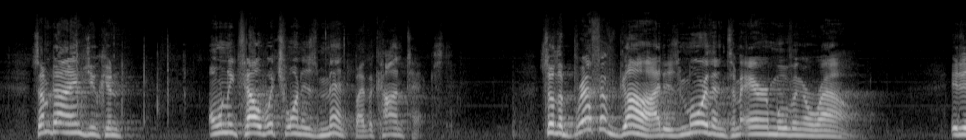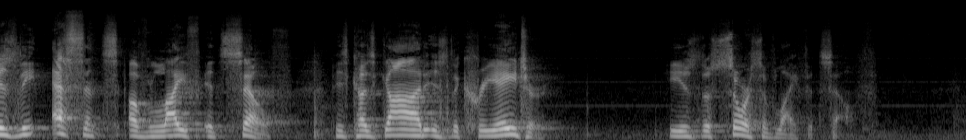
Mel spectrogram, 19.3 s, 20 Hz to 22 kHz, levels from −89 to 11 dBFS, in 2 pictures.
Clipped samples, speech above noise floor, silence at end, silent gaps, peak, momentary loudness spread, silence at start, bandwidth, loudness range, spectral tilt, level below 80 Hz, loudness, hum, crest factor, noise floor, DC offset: under 0.1%; 43 dB; 1.3 s; none; -2 dBFS; 17 LU; 0.35 s; 12 kHz; 10 LU; -6.5 dB/octave; -68 dBFS; -22 LUFS; none; 22 dB; -65 dBFS; under 0.1%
